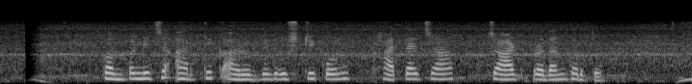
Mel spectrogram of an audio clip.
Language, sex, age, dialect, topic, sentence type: Marathi, female, 18-24, Varhadi, banking, statement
